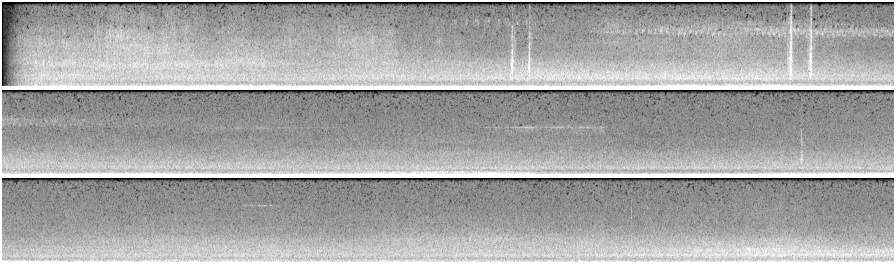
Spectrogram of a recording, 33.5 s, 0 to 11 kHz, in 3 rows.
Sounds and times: light traffic 0.0 - 33.4
truck 0.0 - 33.4
rain 0.2 - 13.8

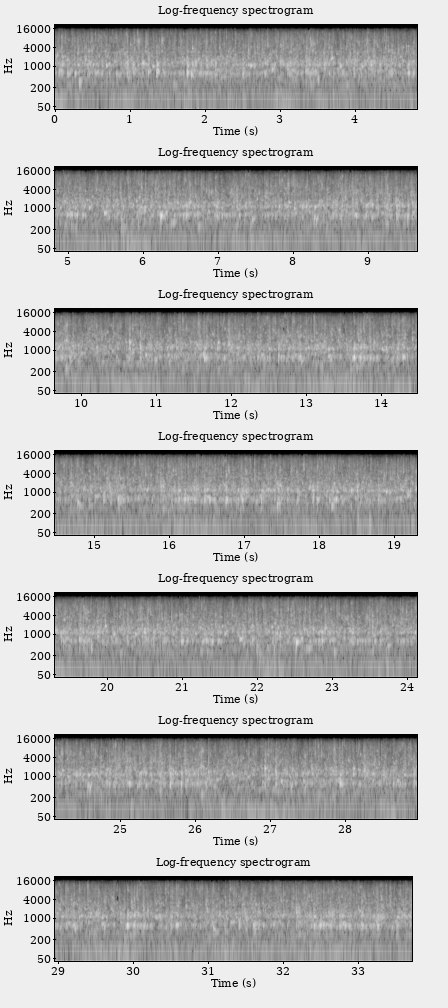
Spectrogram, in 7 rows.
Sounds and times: Brook trickling in a frozen bed 0.0 - 33.7

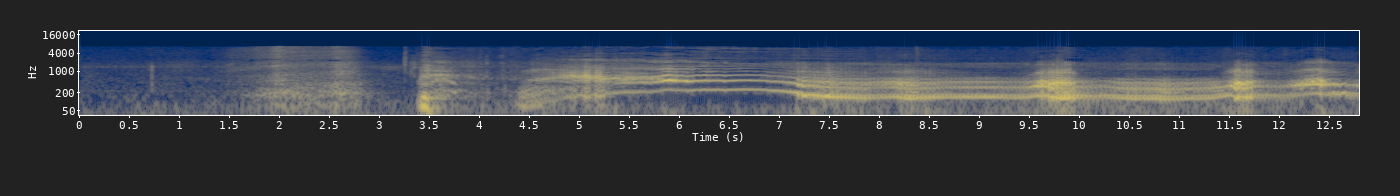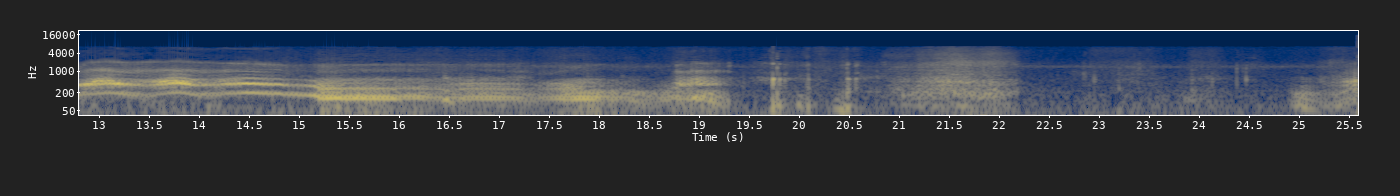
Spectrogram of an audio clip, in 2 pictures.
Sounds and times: cat growling and slowed down 3.4 - 21.4

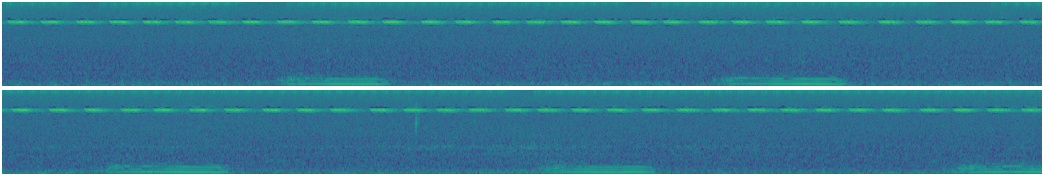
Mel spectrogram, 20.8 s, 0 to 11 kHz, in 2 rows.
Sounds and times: crickets 0.0 - 20.8
white noise 0.0 - 20.8
snoring 2.7 - 4.0
snoring 5.4 - 8.6
snoring 11.4 - 12.9
snoring 14.8 - 17.2
snoring 19.7 - 20.8

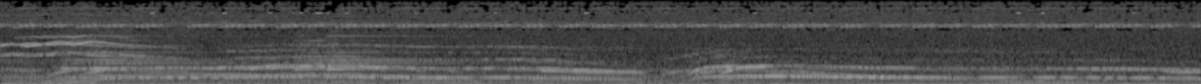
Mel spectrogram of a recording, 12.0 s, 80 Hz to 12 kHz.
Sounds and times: Two cats cry 0.0 - 9.5

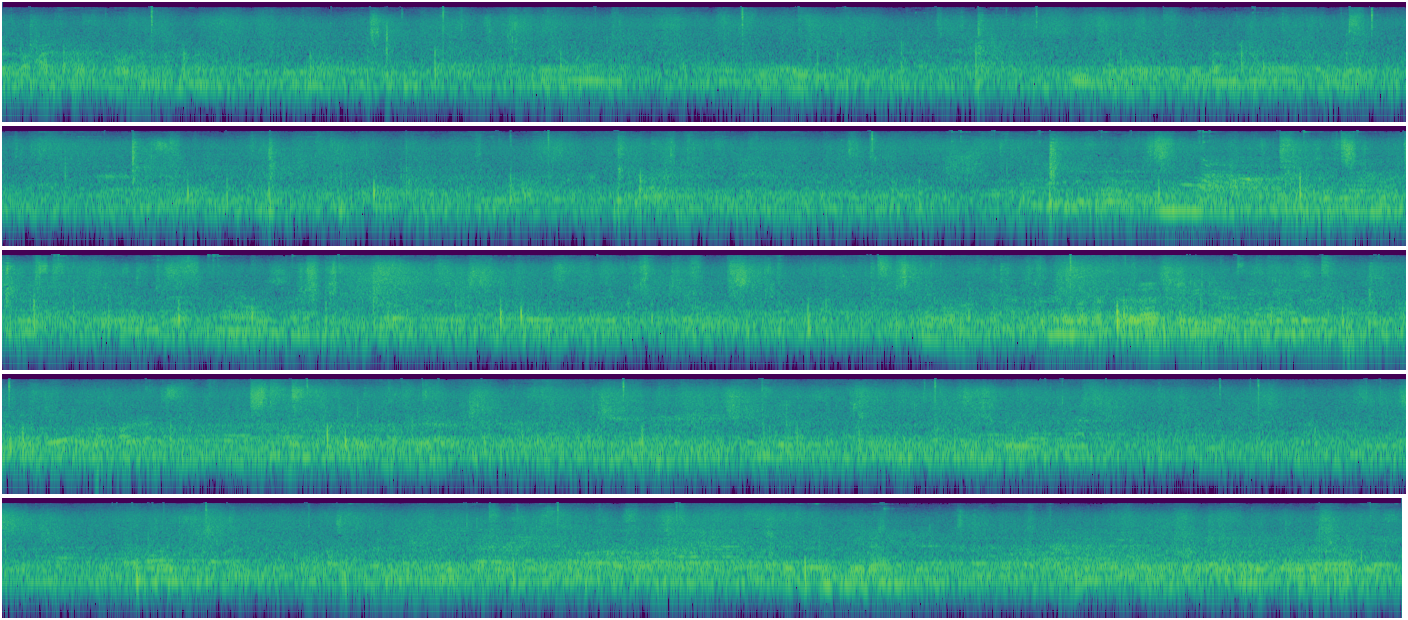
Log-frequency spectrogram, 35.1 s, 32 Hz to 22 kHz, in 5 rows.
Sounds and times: talk 0.0 - 35.0

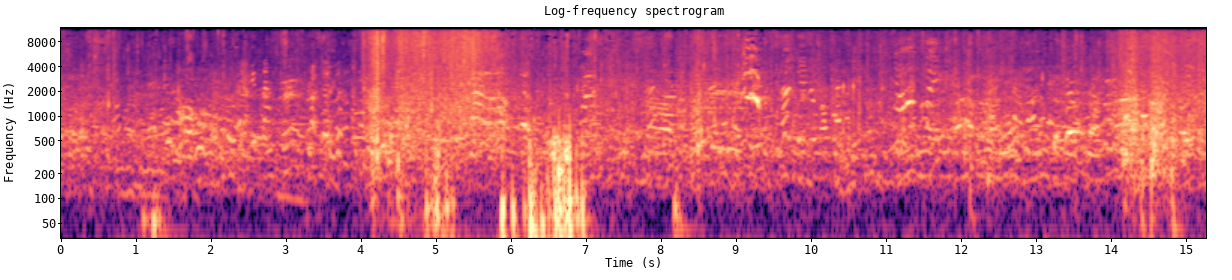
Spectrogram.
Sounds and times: Water 0.0 - 15.2
Splash 3.9 - 10.8
People enjoying 7.8 - 15.2
Splash 13.3 - 15.2

